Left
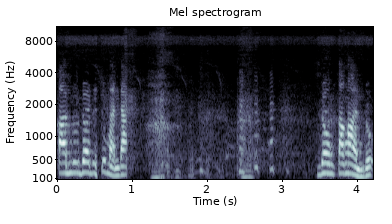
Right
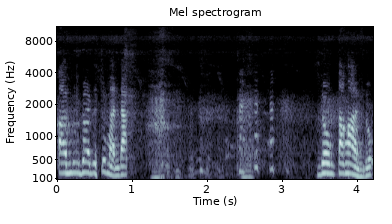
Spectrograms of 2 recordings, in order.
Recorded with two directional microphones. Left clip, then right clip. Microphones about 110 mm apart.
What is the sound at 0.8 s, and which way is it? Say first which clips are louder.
Speech: left 2 dB; 25° left (ahead or behind).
